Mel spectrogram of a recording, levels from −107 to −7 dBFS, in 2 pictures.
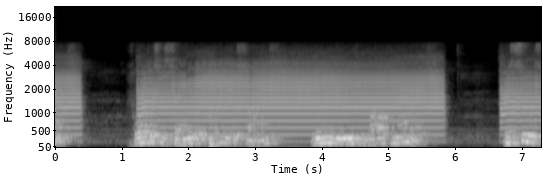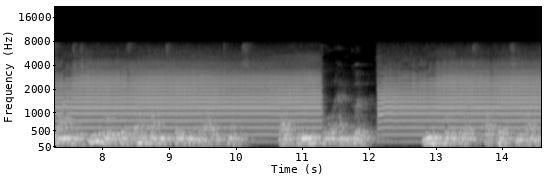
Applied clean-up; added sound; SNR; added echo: none; Trumpet; 7 dB; reverberation time 0.9 s.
